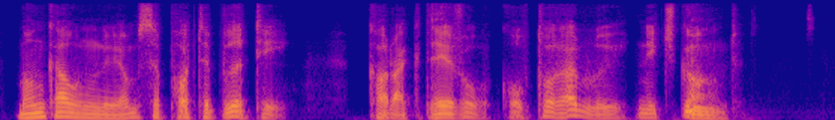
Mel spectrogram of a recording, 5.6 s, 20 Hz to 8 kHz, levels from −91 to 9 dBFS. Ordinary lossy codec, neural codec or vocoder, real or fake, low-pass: MP3, 64 kbps; codec, 16 kHz in and 24 kHz out, 0.4 kbps, LongCat-Audio-Codec, fine tuned four codebook decoder; fake; 7.2 kHz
